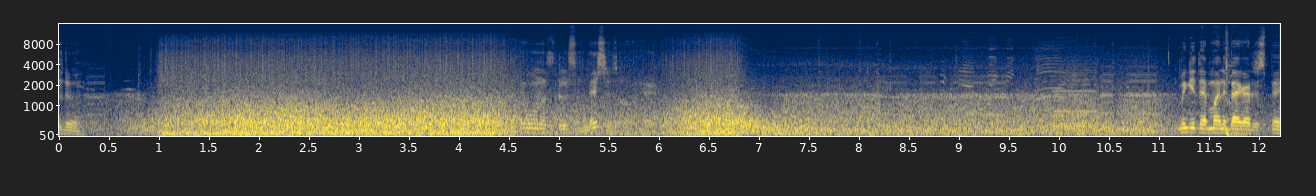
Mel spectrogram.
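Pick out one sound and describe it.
A jetpack roars with a loud rushing thrust.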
